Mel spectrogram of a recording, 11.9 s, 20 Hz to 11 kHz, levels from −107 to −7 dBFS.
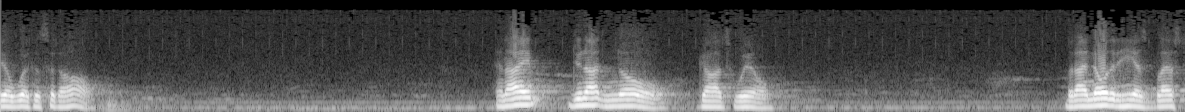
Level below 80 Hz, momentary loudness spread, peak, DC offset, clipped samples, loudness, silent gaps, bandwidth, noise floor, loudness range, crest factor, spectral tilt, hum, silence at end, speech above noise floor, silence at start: -54 dBFS; 19 LU; 0 dBFS; under 0.1%; under 0.1%; -16 LUFS; none; 4.6 kHz; -49 dBFS; 12 LU; 18 dB; -11.5 dB/octave; none; 0 s; 34 dB; 0 s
